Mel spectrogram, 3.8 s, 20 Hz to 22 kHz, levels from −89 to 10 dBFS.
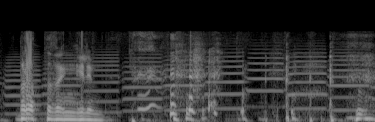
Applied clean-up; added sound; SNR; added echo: none; Trumpet; 13 dB; none.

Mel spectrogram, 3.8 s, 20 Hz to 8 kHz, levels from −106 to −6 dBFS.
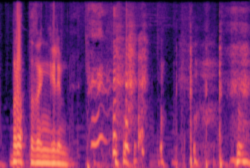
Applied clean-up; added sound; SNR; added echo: none; none; none; none.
